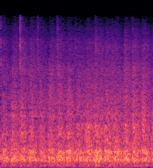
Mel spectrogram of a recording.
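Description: A steady rumble of a train rolling along the rails, with faint rhythmic clatter from the wheels and no voices.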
